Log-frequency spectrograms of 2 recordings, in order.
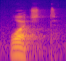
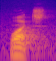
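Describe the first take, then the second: The two takes are said the same way.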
